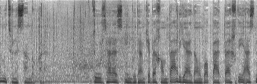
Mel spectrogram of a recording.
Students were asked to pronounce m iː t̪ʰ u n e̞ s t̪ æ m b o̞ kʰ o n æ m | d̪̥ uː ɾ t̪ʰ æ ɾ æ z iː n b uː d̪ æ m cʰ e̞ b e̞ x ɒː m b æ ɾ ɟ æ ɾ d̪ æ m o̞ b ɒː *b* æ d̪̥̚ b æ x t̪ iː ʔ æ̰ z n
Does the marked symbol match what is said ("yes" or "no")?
yes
